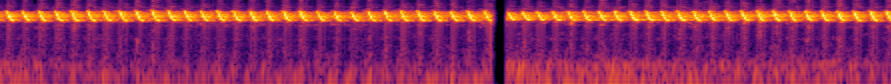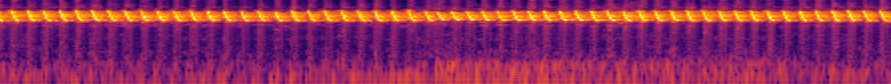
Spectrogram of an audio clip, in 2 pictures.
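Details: Bar-winged prinia (ciblek gunung) in lively song, a master training track with cililin-style filling: high, sharp chirps repeated rapidly, about three per second, in a steady unbroken stream with one brief cut near the start.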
